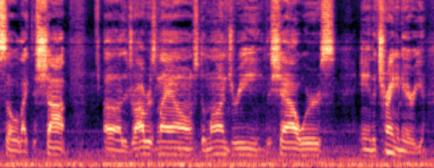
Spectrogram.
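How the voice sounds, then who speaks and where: A man with an American accent talks at a fairly slow pace in a fairly low pitch with vocal fry. Audible room echo surrounds his voice. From Texas. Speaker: truck driver vlogger. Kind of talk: casual vlog monologue. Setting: outdoors in cold wind.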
